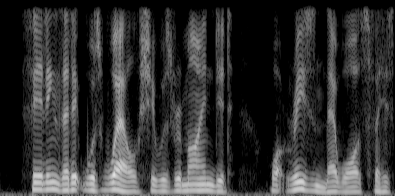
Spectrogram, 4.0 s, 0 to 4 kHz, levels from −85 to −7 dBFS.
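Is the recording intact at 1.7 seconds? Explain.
Yes, the audio is intact at 1.7 seconds, with no dropout, click, distortion or other fault audible at that moment.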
